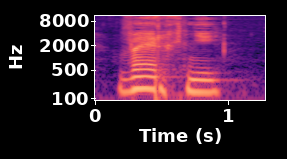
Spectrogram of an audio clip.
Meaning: upper
- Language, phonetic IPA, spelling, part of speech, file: Ukrainian, [ˈʋɛrxnʲii̯], верхній, adjective, Uk-верхній.ogg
